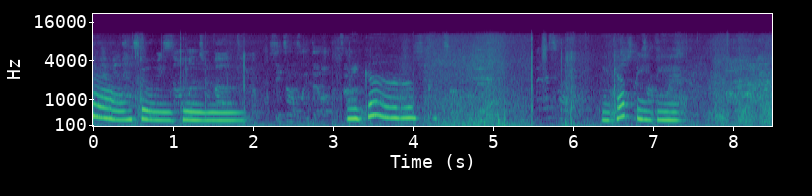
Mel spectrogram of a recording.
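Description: A dog whines and whimpers close by in high, wavering cries.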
